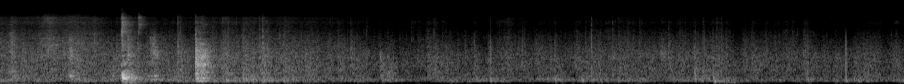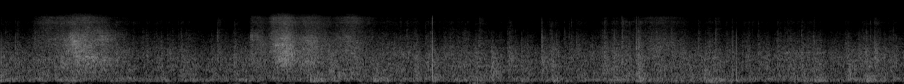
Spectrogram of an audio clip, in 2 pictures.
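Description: Metal parts of a loudspeaker compression driver being handled by hand: two sharp clicks a second or two in, then two soft rustling swells later on, over a steady hiss.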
